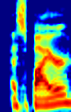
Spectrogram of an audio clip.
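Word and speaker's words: Aspyr: I think it's pronounced aspir Aspire Aspire Aspire makes more sense actually now that you say that I think it's Aspire um they've done a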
